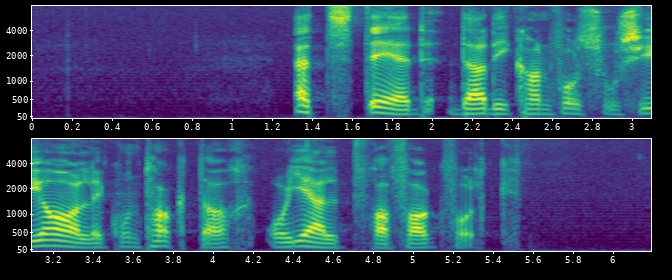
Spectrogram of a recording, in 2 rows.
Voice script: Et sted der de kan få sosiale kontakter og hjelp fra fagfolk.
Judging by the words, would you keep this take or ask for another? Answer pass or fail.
pass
